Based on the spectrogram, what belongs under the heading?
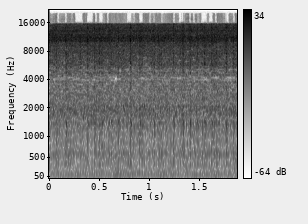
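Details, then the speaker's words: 2007 Chevy Trailblazer with the engine idling. A light, uneven metallic jangle and clanking comes from the front belt tensioner pulley, which can be felt bouncing and jerking; owner suspects a weakened internal spring. "anyways that right there is your catching there pulley and it's just making a clanking sound right now when I put my hand on it I can feel it bouncing and jerking around"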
